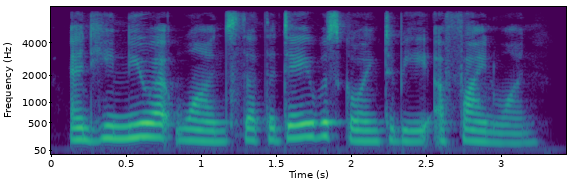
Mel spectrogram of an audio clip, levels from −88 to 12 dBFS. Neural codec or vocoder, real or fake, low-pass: none; real; 7.2 kHz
